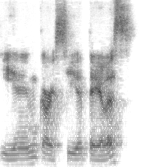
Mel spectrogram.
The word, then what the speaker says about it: Eden Garcia-Balis: It is Eden Garcia-Balis. I believe I said that correctly. You did. You said it right.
